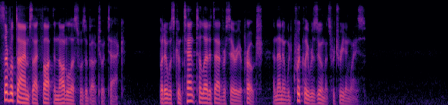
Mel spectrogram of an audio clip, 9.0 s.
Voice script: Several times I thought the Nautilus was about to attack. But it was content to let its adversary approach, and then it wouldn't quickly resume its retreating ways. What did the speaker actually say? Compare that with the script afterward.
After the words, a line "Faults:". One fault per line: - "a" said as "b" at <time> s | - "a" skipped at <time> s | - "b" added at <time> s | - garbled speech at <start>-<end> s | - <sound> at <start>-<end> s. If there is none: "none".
Several times I thought the Nautilus was about to attack. But it was content to let its adversary approach, and then it would quickly resume its retreating ways.
Faults:
- "wouldn't" said as "would" at 5.7 s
